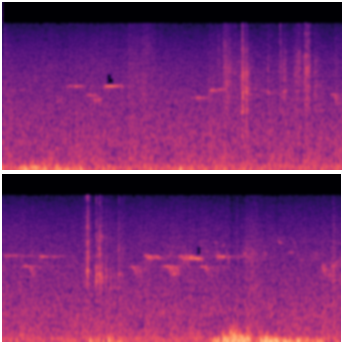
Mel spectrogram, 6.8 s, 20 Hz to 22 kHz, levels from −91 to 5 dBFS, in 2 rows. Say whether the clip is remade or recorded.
recorded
